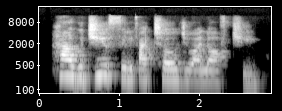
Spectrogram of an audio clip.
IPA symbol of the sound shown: dʒ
